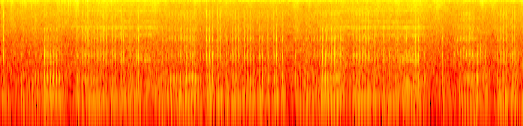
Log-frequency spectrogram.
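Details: Happy domestic shorthair cat purring up close indoors, a steady low rumbling drone that pulses continuously, with rhythmic loudness swells as it breathes in and out throughout.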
